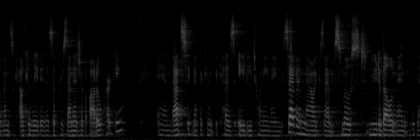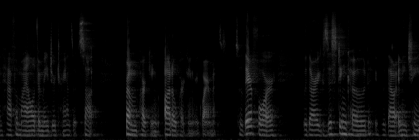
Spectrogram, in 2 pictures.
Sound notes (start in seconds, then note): none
